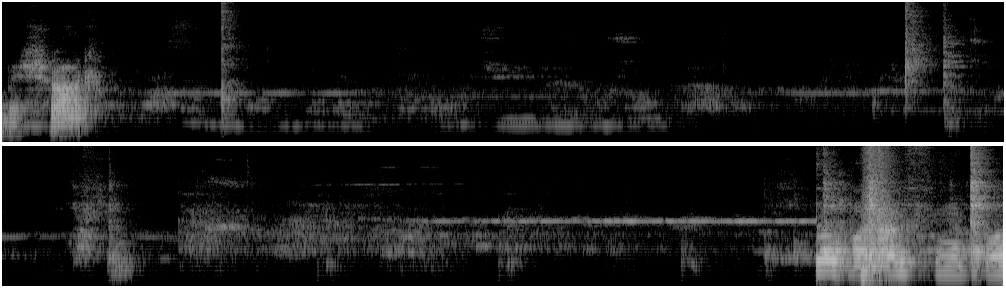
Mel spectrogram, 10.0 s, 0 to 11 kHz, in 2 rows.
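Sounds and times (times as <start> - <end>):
spoons clinking on a glass bowl: 8.4 - 10.0.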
